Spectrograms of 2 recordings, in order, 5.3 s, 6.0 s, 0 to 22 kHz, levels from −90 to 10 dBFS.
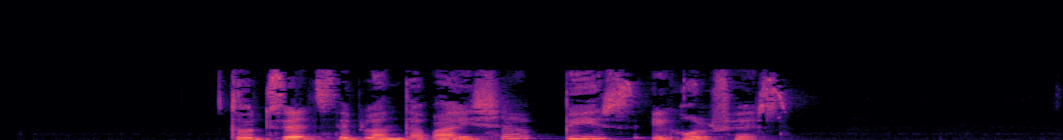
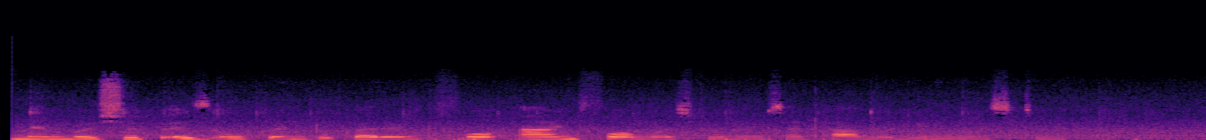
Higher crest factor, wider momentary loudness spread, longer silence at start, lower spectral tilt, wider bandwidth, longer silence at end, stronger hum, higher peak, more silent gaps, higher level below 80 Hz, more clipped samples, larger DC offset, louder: about the same, 20 dB vs 18 dB; second, 12 LU vs 16 LU; first, 1.15 s vs 0.05 s; second, -4 dB/octave vs -5.5 dB/octave; first, 11.5 kHz vs 10 kHz; first, 1.4 s vs 0 s; neither; about the same, -8 dBFS vs -10 dBFS; neither; second, -78 dBFS vs -70 dBFS; neither; neither; about the same, -27 LUFS vs -28 LUFS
